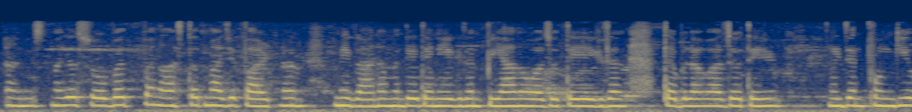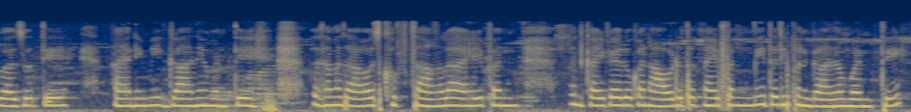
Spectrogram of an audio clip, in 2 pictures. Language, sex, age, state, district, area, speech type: Marathi, female, 18-30, Maharashtra, Nanded, urban, spontaneous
